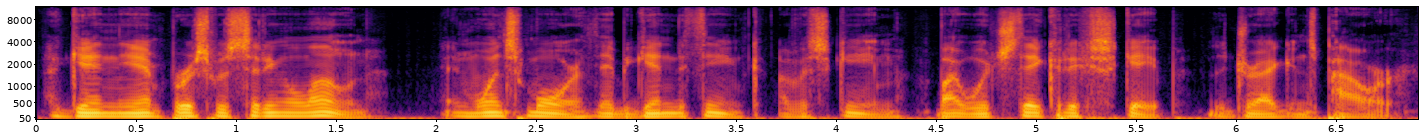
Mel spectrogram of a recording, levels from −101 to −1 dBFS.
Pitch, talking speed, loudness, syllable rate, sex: 90 Hz, 210 wpm, -17 LUFS, 5.6 syllables/s, male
